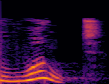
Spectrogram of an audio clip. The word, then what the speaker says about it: won't: It won't be sunny is the negative. Won't, remember the difference between will not, won't, and want, won't, want.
